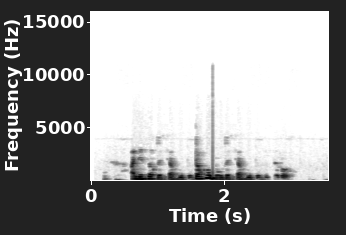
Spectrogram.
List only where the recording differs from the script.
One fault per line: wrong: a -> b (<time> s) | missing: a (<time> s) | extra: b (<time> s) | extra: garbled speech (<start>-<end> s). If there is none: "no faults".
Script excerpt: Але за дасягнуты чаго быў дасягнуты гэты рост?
no faults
